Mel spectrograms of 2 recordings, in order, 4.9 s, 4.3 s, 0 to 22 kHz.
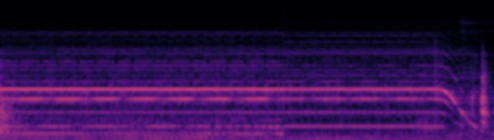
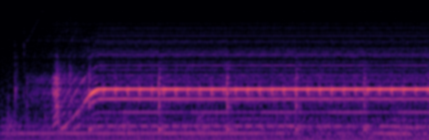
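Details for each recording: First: iOptron CEM40 mount after RA belt fix, powered up and slewed: clean electronic whine ramps up, holds and winds down with no grinding or knocking; belt-driven axis running smoothly. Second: iOptron CEM40 mount, declination axis at maximum speed: motor whine rises quickly to a steady high tone with a soft tick about three times a second as the damaged drive belt catches; erratic RA guiding.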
